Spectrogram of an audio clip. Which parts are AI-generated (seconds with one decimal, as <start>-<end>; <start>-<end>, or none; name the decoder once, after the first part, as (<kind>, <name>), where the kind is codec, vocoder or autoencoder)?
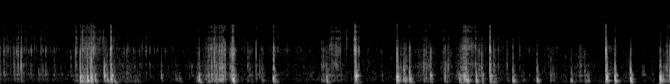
2.2-5.9 (vocoder, Vocos)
